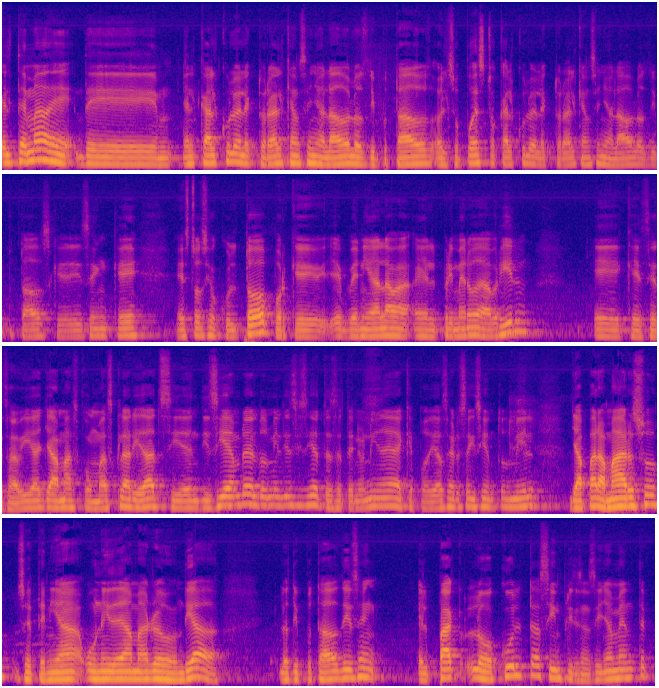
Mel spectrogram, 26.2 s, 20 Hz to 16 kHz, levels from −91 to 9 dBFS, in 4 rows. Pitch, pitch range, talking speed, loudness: 120 Hz, 110-140 Hz, 180 wpm, -21 LUFS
